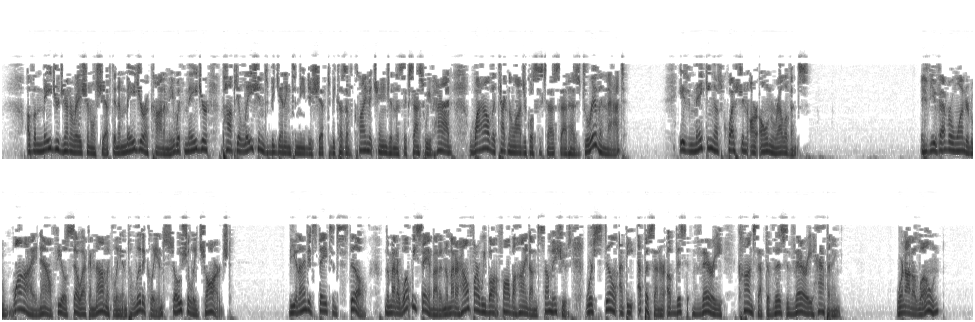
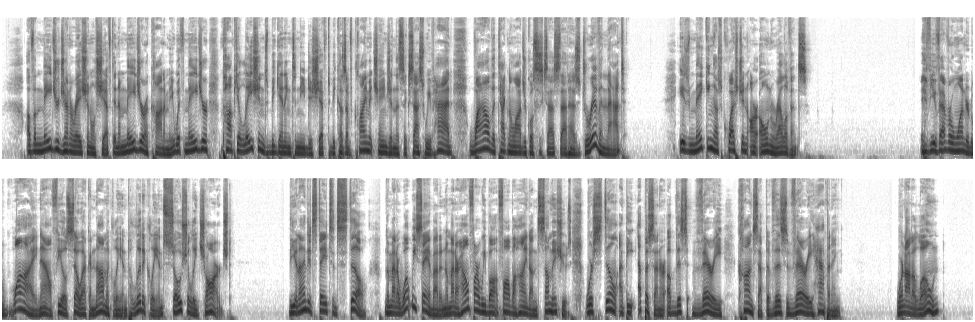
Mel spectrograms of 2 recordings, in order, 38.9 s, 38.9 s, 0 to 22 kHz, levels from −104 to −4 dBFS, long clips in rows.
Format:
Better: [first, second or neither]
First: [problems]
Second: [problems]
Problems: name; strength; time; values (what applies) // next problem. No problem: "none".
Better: second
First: garbled, watery; badly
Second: none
